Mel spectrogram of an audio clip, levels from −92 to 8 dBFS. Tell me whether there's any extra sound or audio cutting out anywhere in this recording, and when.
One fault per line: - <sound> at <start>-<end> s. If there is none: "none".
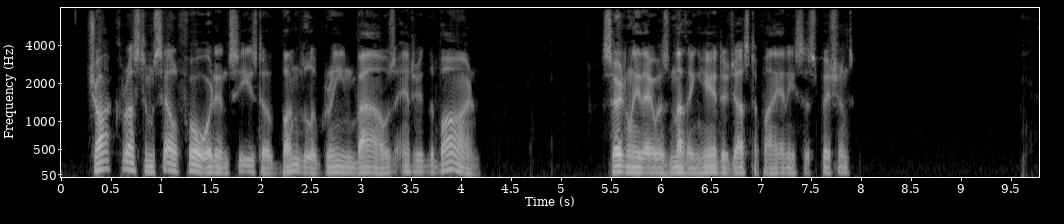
none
